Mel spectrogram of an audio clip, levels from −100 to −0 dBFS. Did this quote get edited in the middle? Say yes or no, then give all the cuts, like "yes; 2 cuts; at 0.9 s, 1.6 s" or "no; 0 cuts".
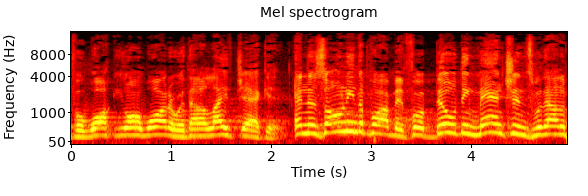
yes; 1 cut; at 2.2 s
